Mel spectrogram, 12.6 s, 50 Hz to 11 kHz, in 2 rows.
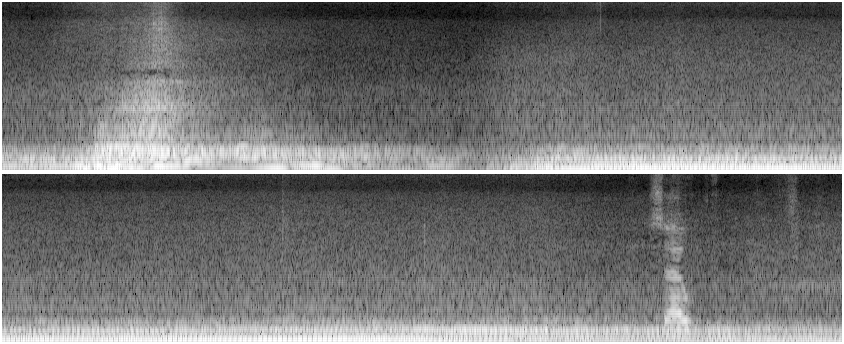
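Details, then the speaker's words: Vauxhall/Opel Insignia after a head gasket replacement, warmed up with water temperature about 89°C and excess water burned off the exhaust: it picks up cleanly on a light rev blip and returns to an even, steady idle. Healthy. "we've got to leave it running a little bit because all the excess my water and that in the exhaust needed to burn its way off but now Jack does show up ah give a little raft"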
